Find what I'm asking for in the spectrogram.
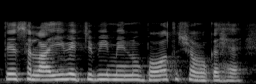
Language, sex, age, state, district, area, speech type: Punjabi, female, 60+, Punjab, Barnala, rural, spontaneous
